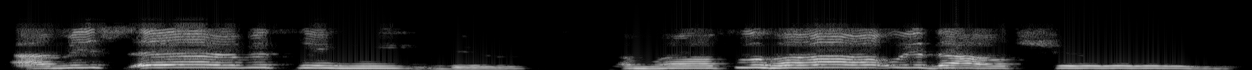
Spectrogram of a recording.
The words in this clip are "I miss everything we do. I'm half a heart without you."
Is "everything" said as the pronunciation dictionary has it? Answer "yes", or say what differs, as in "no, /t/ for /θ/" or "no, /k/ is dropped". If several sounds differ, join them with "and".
yes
